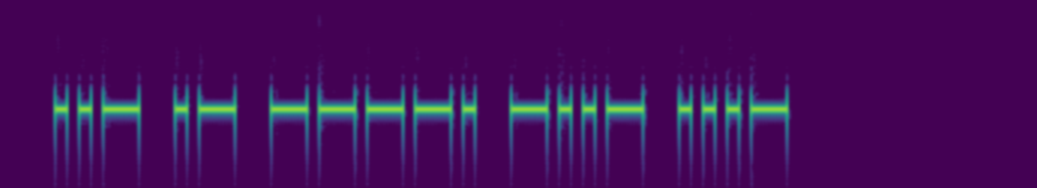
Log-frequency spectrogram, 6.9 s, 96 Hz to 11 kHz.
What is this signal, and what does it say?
Morse code, heard as a keyed tone, about 15 wpm, 700 Hz. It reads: UA9XV
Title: DXCC-100 Call Signs - 5 Characters - Repeated 3x - 15wpm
